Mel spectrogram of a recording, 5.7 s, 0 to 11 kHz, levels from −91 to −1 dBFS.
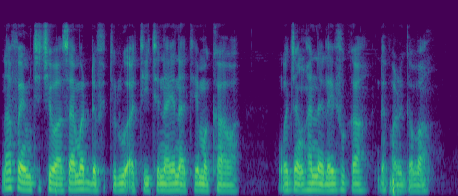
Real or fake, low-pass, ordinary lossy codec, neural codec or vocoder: real; 7.2 kHz; none; none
